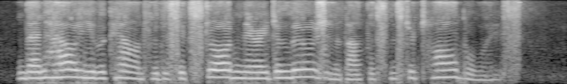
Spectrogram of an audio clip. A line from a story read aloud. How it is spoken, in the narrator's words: asked my lady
